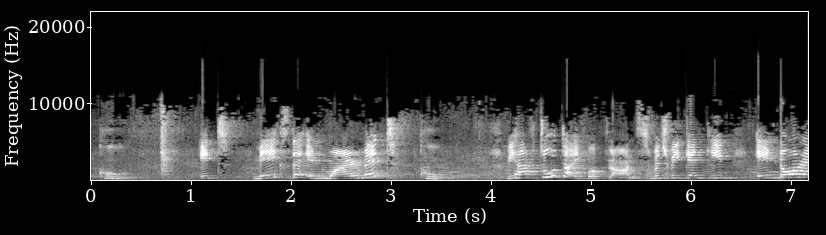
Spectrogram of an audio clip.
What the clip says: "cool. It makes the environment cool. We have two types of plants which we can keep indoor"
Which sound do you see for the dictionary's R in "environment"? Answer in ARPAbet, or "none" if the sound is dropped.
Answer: none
